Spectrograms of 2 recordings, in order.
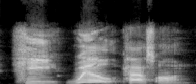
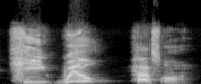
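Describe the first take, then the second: No difference in how they are said.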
